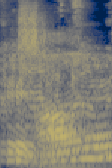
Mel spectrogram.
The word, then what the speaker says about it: Hollander: I'm here with Chris Hollander. Is that how you pronounce that?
